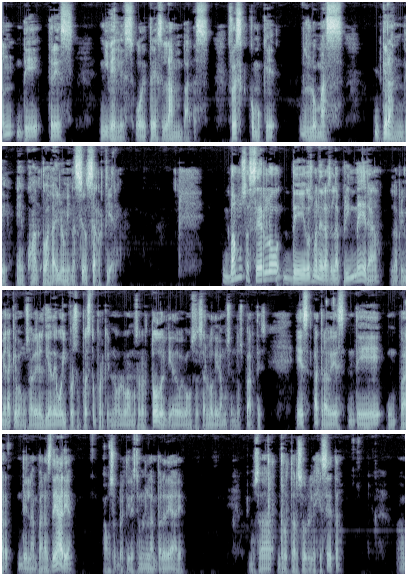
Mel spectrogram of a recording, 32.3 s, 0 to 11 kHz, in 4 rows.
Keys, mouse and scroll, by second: 12.9-14.0 middle drag, 14.6 shift+middle click, 15.6-16.6 middle drag, 23.0 click, 24.6 click, 26.6 click, 27.5-29.4 middle drag, 29.8 r, 30.1 z, 31.6 click, 32.0 middle click.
